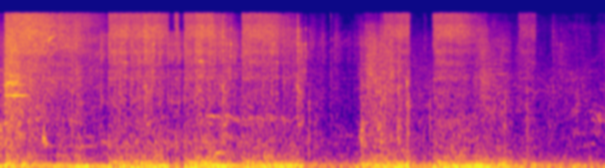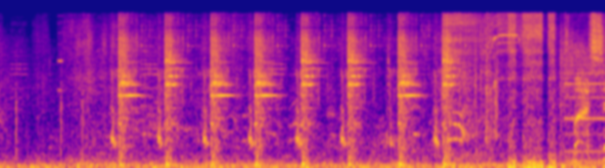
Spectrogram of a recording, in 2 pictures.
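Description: Game gunfire and explosions crackle.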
